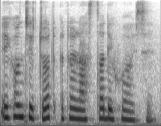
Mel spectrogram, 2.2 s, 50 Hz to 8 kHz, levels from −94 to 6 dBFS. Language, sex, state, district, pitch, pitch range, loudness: Assamese, female, Assam, Kamrup Metropolitan, 235 Hz, 215-245 Hz, -16 LUFS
